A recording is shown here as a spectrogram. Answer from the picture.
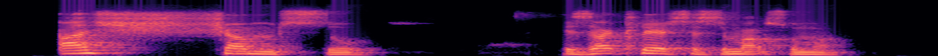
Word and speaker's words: الشمس: have a shadda, and the lam becomes silent. For example, al-shamsu becomes ash-shamsu.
